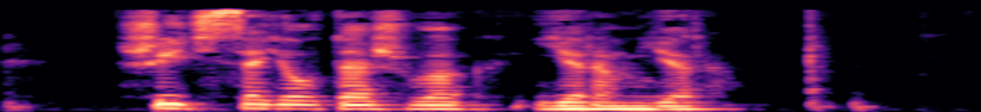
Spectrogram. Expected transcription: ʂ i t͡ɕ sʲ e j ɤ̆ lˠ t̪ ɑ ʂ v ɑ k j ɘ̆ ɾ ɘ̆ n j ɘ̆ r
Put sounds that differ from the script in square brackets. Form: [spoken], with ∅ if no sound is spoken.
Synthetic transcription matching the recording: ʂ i t͡ɕ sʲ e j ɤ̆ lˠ t̪ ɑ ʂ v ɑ k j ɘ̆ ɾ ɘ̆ [m] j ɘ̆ r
